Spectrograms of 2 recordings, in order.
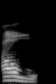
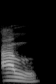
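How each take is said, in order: First: The L is pronounced heavy and thick. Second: The L is pronounced light and thin. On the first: The speaker calls it right. "ধরতেই হবে মোটা কইরা" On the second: The speaker calls it wrong. "আমি ধরলাম কিভাবে"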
